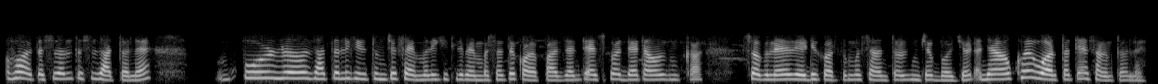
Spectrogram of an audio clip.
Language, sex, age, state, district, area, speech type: Goan Konkani, female, 18-30, Goa, Murmgao, urban, conversation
